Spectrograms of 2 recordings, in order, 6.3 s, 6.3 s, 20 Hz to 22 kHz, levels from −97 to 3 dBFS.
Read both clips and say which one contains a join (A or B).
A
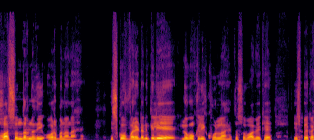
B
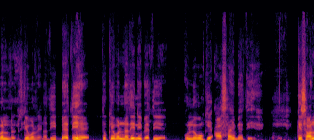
B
